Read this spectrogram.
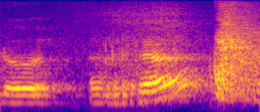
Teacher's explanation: On a le R, qui est le R roulé comme ont les Russes, les Espagnols, etc. Et on a une lettre intermédiaire, qui est le E.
